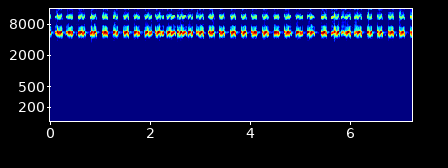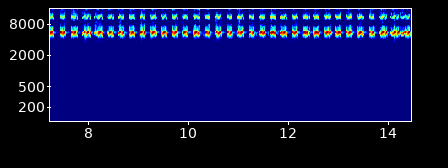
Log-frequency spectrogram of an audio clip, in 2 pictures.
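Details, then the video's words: Two crickets keep up a long, regular train of high, sharp chirps, pulses following one another quickly and evenly for the whole stretch, nothing else audible. "Two Crickets Chirp Sounds"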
